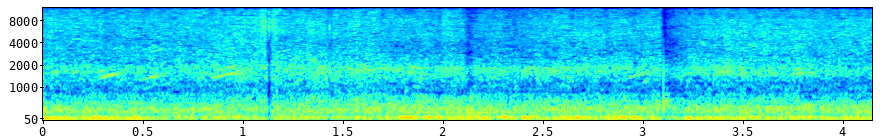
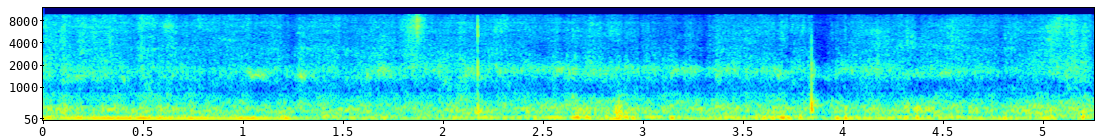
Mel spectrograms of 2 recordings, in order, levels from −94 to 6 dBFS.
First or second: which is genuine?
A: first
